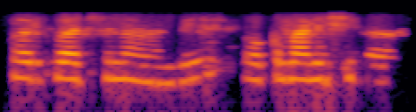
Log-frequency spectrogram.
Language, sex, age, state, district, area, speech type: Telugu, female, 18-30, Andhra Pradesh, Bapatla, urban, conversation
